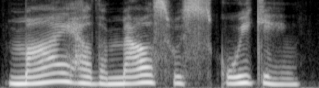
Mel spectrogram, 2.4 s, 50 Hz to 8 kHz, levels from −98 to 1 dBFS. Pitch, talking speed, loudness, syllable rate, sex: 225 Hz, 150 wpm, -14 LUFS, 3.7 syllables/s, female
